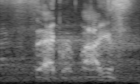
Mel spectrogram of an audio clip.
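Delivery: slow, voiceless, strained word; strained effort. Acted. Preacher showing praise can cost, straining on sacrifice. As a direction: squeeze it out slowly, without voice.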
